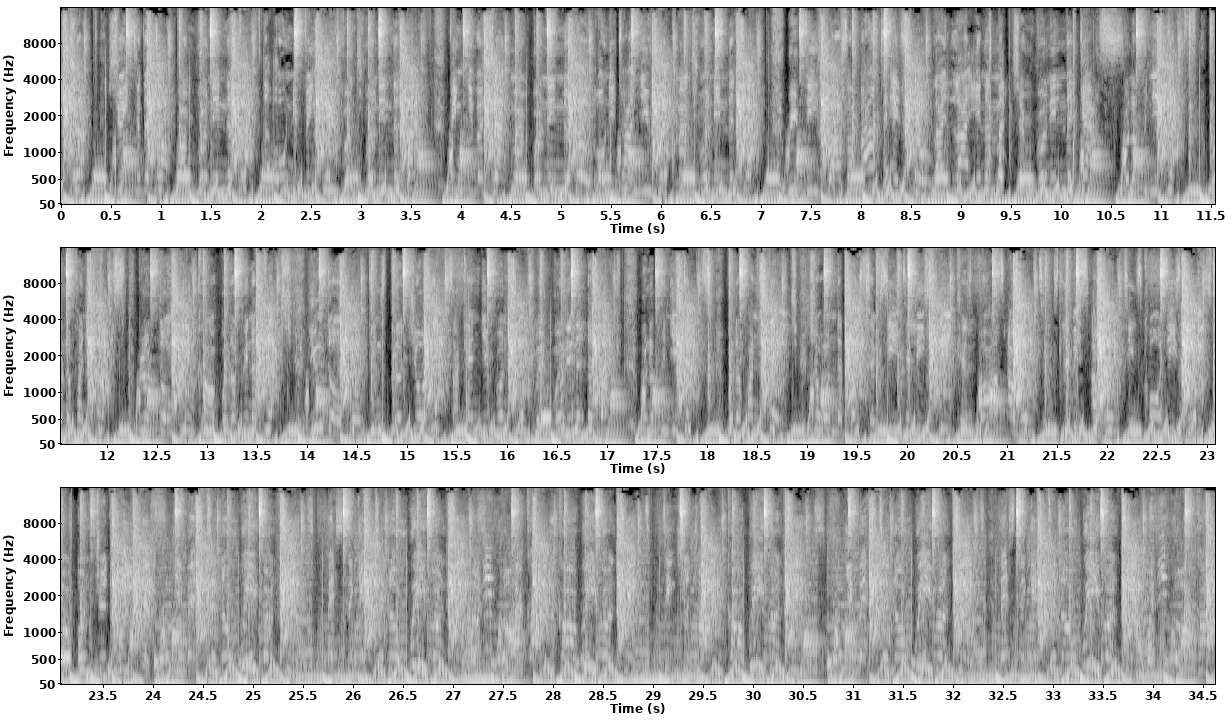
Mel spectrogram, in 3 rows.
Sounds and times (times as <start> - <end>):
Hip hop music: 0.0 - 34.6.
